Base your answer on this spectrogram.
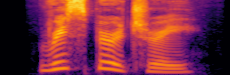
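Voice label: "respiratory", British English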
